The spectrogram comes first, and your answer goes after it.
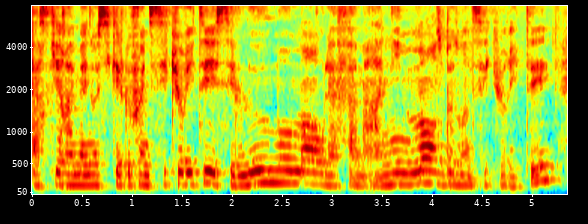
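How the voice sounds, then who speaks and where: Over noticeable background noise and audible room echo, a woman with a fairly low pitch talks at a very fast pace with hardly any pauses and ordinary pitch variation. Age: 40s. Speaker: midwife. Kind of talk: expert explanation in interview.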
